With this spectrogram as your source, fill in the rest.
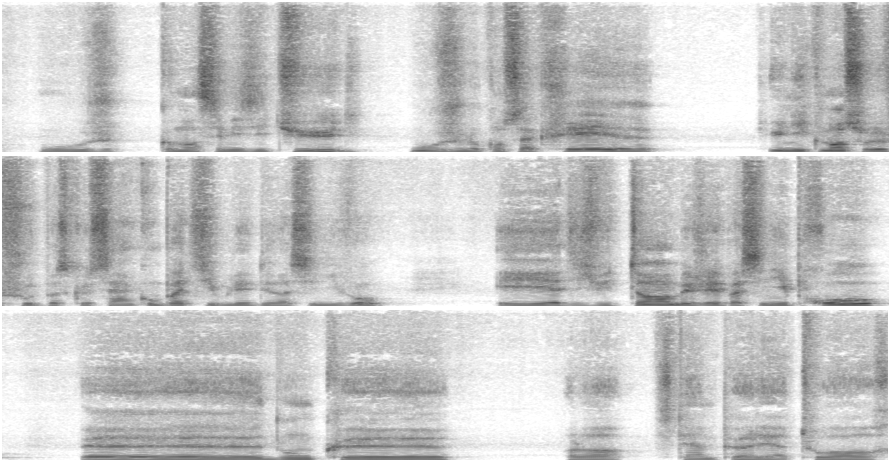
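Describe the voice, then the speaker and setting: With long, frequent pauses, a man of medium pitch and ordinary pitch variation is heard in a dry, close sound with no echo on a very clean recording with a silent background. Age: 20s. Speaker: business school student, former youth footballer. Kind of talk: interview testimony. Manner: hesitant, many fillers.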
